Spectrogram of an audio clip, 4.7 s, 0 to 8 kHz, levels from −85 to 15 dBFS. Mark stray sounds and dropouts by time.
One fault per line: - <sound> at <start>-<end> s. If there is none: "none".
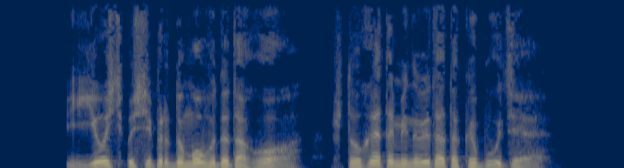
none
